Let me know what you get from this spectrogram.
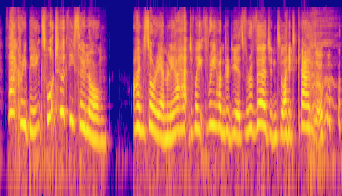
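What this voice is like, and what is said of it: Posh English accent. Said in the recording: “the posh accent”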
